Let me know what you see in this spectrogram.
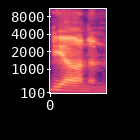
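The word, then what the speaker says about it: Yharnam: wasn't old J I'm sorry I got the name wrong it was that nightmare that nightmare place if there's an old yarum does that mean there's a new yarum yes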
